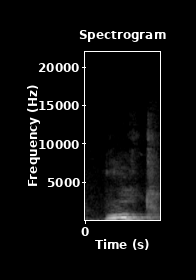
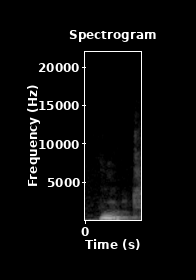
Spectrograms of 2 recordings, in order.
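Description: First: Would with the L sounded, wuld; wrong L sound. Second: Would said wood, with no L sound; silent L. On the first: Teacher shows the wrong Would with an L sounded. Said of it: "bu L harfini okumuyoruz ... Would değil". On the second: Teacher gives the right Would, L left silent. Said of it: "Would değil". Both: Shown as a demonstration.

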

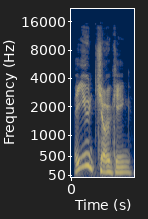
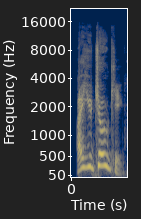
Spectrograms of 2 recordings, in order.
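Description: First: Are you joking? as a plain puzzled question; asked as a question. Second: Are you joking? exclaimed much higher, falling on joking; said as an exclamation. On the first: Player reading the snake's reply, first as a question. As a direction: read it as a genuine question. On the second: Player rereading the snake's reply as an exclamation. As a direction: punch it out as an exclamation. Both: Shown as a demonstration. With an exclamation mark and not a question mark.

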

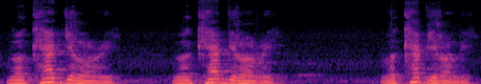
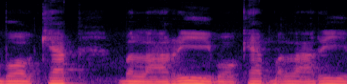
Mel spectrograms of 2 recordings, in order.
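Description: First: Vocabulary as "vuh-CAP-yuh-luh-ri", unstressed vowels blurred; quick joined-up reading. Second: Vocabulary as "vo-cap-bu-la-ry", each syllable full in Thai style; childhood misreading. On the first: Teacher testing if it sounds right, quick English reading. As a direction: say vocabulary in one run, stress on CAP. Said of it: "ถ้าเป็นลองอ่านเร็วๆดู". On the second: Teacher recalling his childhood reading, mistaken Thai-style pronunciation. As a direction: read vocabulary with every vowel clear and even. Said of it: "ตอนเด็กๆผมอ่าน". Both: Shown as a demonstration.

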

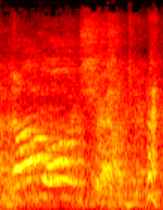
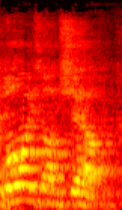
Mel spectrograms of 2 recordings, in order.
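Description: First: Loud, high NO, then firm; emphatic insistence. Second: Raised, pleased voice to the room; happy announcement. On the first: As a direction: overrule them with a raised voice. Winner overrides their guilty refusal. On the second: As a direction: announce a round for everyone. Winner offers drinks to all. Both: Acted.

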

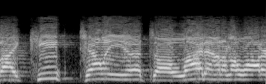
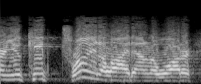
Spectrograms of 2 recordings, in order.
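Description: First: "lie" stressed as the simple instruction, higher and firm. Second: "trying" stressed with exasperation, higher. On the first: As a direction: lean on "lie" in "lie down in the water". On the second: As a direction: punch "trying" as the mistake. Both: Retold or imitated. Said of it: "but he was biting his teeth now".

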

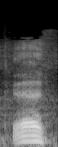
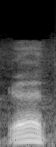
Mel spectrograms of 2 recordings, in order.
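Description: No difference in how they are said.

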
